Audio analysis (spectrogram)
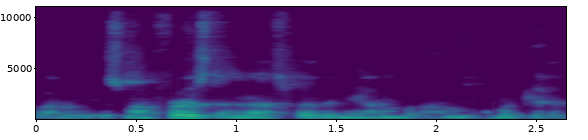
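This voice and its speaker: Flat, monotone intonation from a man, with audible room echo. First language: Spanish. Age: 20s. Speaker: defendant. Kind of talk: court testimony. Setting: courtroom. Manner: halting; quiet.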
